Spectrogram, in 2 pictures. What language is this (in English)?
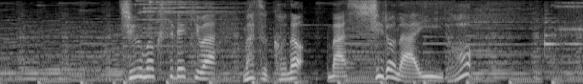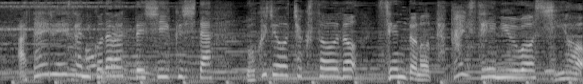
Japanese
